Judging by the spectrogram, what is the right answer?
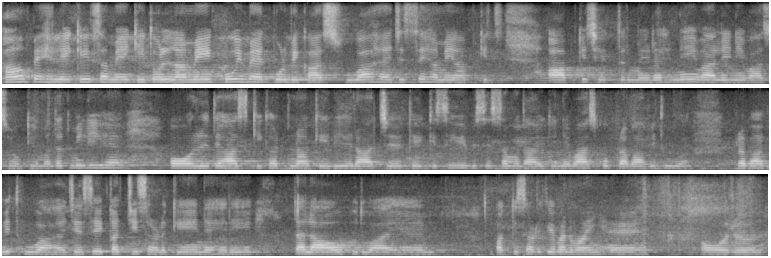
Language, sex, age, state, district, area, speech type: Hindi, female, 18-30, Madhya Pradesh, Hoshangabad, rural, spontaneous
